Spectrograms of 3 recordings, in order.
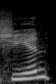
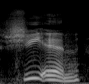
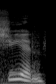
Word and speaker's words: Shein: all the time okay it's pronounced shein but a lot of people say Sheen it's she I thought it was Sheen no it's shein Sheen oh Sheen yeah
